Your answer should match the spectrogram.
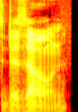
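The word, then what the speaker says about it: DAZN: of the pronouncing it so it's the Zone don't know how you get to the Zone from da ZN but I digress so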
